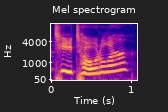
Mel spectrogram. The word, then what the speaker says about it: teetotaler: No, it's just it's a teetotaler.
